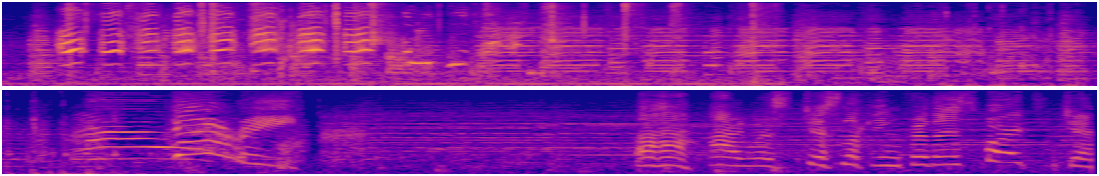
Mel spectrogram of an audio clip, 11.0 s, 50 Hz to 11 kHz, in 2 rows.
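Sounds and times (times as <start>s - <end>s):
cartoon cat-like meow: 5.8s - 7.0s.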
